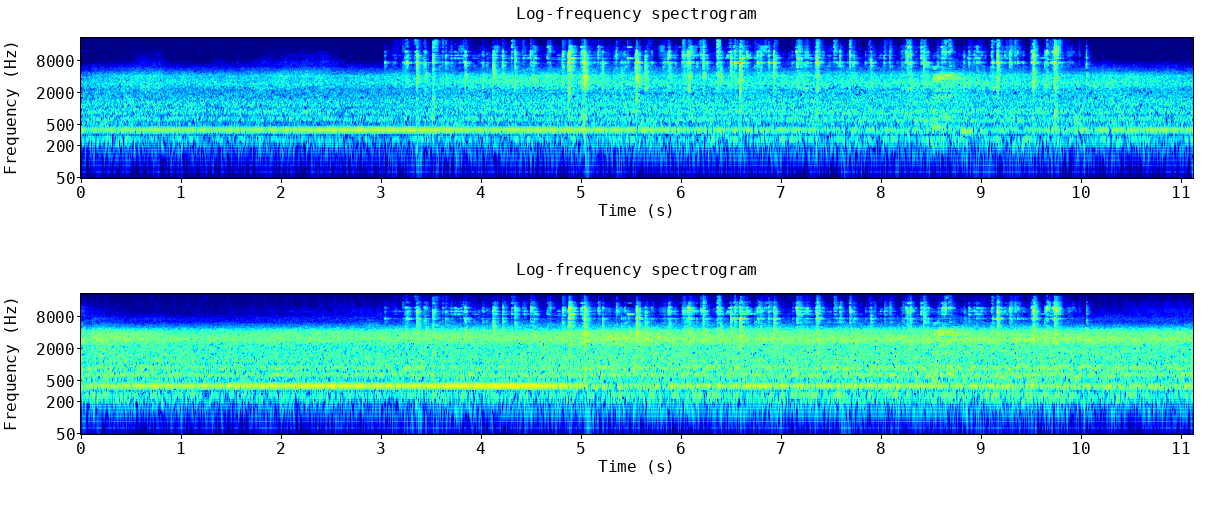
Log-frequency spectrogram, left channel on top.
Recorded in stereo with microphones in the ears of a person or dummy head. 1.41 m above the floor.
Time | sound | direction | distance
3.0 | keys jangling | 30° left (ahead or behind) | 1.6 m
